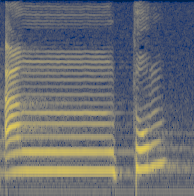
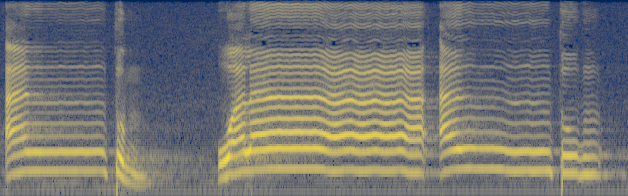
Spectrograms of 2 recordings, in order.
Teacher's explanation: posisi lidah sudah berada pada makhraj huruf ta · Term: ikhfa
